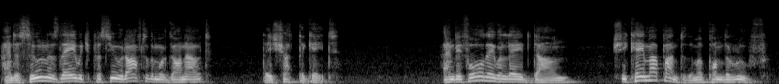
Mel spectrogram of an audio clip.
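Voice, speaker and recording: A man reads scripture as a solemn narrator. His voice is husky and medium in pitch, carrying a formal, scripted storytelling delivery. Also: expressive, fairly quick, low-quality recording.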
